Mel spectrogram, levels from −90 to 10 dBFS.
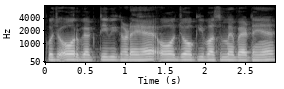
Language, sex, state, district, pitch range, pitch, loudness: Hindi, male, Chandigarh, Chandigarh, 140-150 Hz, 145 Hz, -14 LUFS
